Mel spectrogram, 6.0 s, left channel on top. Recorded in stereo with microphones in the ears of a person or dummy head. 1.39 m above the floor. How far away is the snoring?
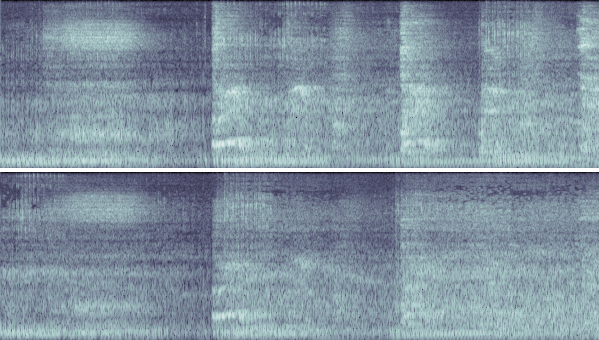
About 7.5 m.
